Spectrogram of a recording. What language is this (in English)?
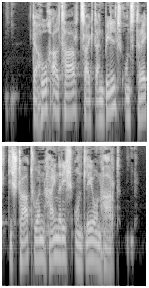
German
